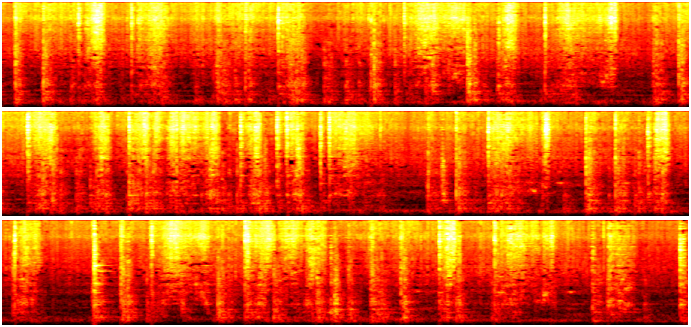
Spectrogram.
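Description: Finely chopped, spiced cauliflower filling sizzling in a hot pan as a spatula stirs and scrapes it, with frequent scraping and knocking strokes against the pan. The filling is in its last minutes of cooking, nearly done.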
